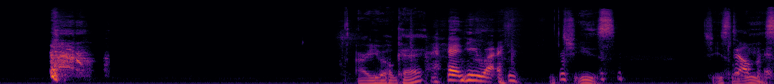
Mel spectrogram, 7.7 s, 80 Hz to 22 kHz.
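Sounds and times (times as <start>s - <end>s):
quiet hum: 0.0s - 7.7s
harsh cough: 0.5s - 1.2s
speech: 3.6s - 6.4s, 7.0s - 7.7s.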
